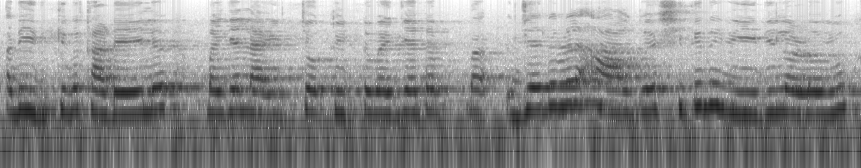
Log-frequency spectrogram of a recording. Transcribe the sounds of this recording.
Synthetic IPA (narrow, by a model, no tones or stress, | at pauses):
ɐðɨiɾikʲːunːɐkɐɽɐjilʋɐɲːaːlɐjtːot̪ːiʈːɨʋɐɲːaːʈːɨ | d͡ʑenɐmɐleaːɡɾɐʂikʲːunːɐɾiːðijiloɭːɐju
